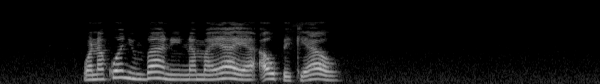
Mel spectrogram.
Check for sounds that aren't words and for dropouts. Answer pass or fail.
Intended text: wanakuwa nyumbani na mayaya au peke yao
pass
